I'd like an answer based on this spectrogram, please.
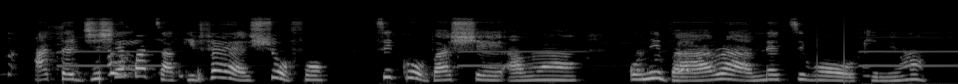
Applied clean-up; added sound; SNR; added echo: classical method log-MMSE.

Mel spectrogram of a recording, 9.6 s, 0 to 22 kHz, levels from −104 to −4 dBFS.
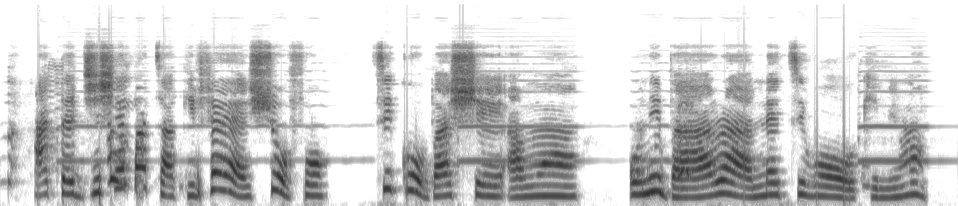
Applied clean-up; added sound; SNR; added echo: neural mask model RNNoise.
